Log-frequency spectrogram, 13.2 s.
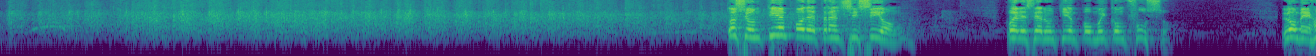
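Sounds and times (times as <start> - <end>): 
audience applauding: 0.0 - 8.8
speech: 7.3 - 9.1, 10.1 - 11.8, 12.8 - 13.1.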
